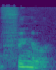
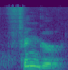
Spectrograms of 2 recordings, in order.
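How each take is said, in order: First: Said the German way, with no separate g sound. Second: Said the English way, with a separate g sound. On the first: "to say it in German" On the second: "when we say finger in English"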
